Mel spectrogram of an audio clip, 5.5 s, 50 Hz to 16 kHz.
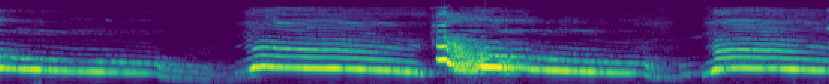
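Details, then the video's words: Puppy giving long falling howling yelps, each drawn-out cry sliding downward over about a second, repeated three times with a short harsh yip burst in the middle; no other sounds. "CUTE PUPPIES BARKING COMPILATION PART 1"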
